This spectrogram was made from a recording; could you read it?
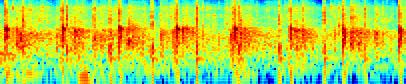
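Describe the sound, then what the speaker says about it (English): A short burst of clapping from a modest audience at a panel discussion on prisons, borders and abolition, brisk and close, with uneven individual claps. "Can we clap for you guys?"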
